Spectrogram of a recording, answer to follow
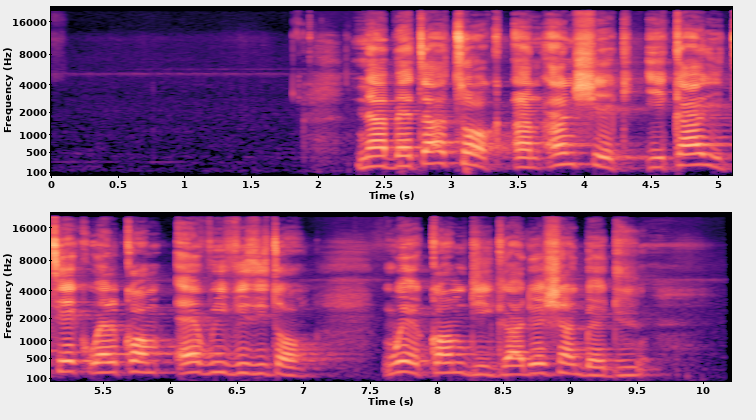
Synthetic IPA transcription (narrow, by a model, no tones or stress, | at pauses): nabɛtatʰɔkãnãnʃekikaɾitʰekwɛlkɔ̃mɛvɾivizitɔ | wekɔ̃mdiɡɾadeʃɔ̃nɡ͡bɛdu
